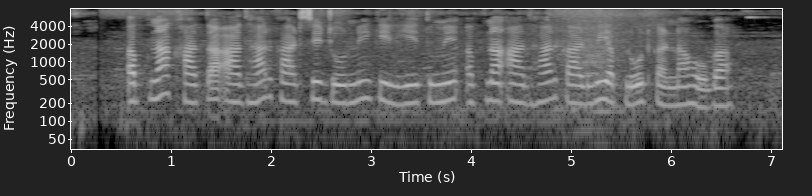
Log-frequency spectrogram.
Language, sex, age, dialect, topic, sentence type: Hindi, female, 56-60, Marwari Dhudhari, banking, statement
